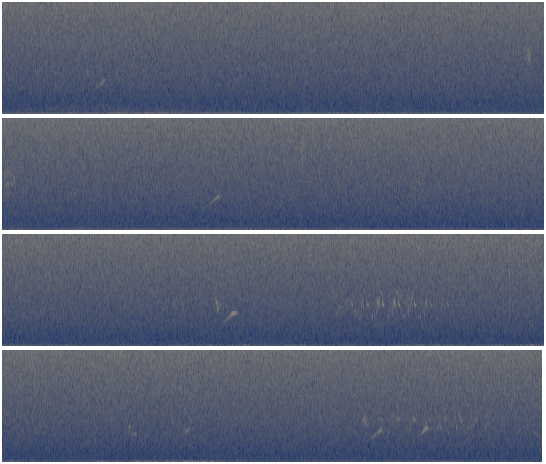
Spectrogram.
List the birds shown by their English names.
House Finch, Hawaii Amakihi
